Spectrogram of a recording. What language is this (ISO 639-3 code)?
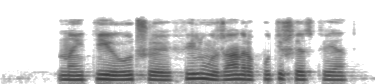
rus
